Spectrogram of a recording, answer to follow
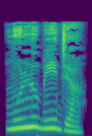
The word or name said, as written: ಮುಳ್ಳುಬೀಜ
